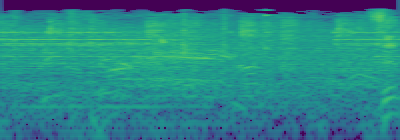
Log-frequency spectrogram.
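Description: Basketball arena sound during live play: crowd noise with steady held notes of music from the arena speakers. Sneakers squeak on the hardwood court about half a second in.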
